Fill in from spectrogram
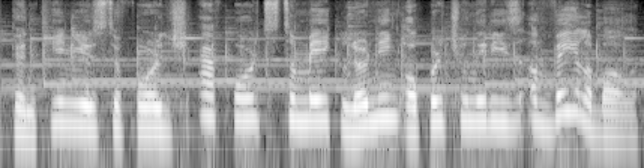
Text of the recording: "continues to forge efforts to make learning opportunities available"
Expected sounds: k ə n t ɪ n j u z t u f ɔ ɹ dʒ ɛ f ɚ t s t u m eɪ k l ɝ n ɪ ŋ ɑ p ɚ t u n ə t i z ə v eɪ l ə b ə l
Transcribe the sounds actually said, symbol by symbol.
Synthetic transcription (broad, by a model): k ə n t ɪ n j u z t u f ɔ ɹ dʒ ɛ p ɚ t s t u m eɪ k l ɝ n ɪ ŋ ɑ p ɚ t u n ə t i z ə v eɪ l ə b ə l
